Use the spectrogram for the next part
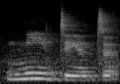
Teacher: So the verb need finishes with d sound, d. That is why you need to pronounce id, needed.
